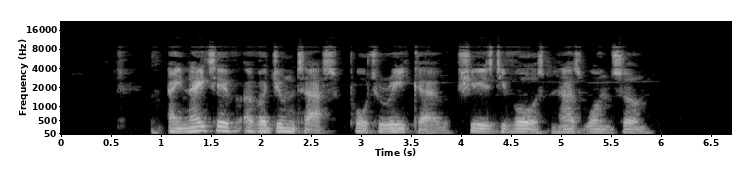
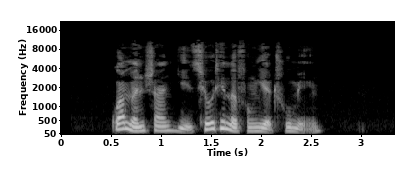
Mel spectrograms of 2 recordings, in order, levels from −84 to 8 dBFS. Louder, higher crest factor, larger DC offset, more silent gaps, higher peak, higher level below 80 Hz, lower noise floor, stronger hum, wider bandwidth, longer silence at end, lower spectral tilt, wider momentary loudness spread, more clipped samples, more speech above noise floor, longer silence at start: about the same, -19 LUFS vs -20 LUFS; about the same, 20 dB vs 18 dB; neither; neither; about the same, -2 dBFS vs -4 dBFS; first, -48 dBFS vs -66 dBFS; first, -76 dBFS vs -66 dBFS; neither; about the same, 9.6 kHz vs 10.5 kHz; about the same, 0.8 s vs 0.75 s; second, -3.5 dB/octave vs -6.5 dB/octave; about the same, 8 LU vs 9 LU; neither; first, 56 dB vs 47 dB; about the same, 0.55 s vs 0.55 s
